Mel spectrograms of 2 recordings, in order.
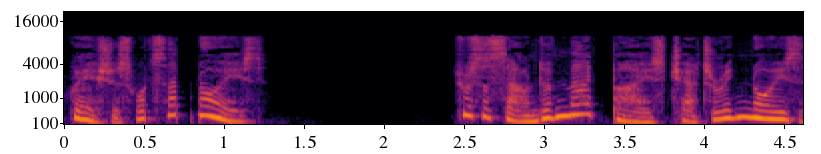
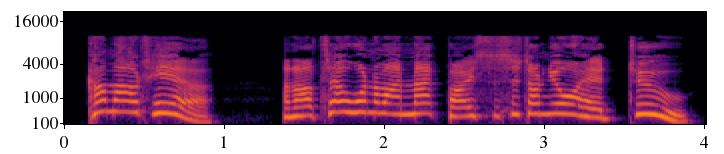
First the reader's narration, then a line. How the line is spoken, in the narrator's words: shouted Wilfred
